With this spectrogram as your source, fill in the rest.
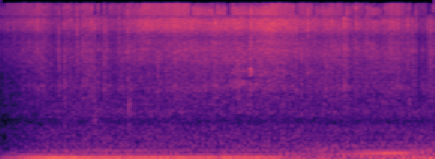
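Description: A car engine runs steadily on a cold, icy day while the vehicle drives off around the block, giving a loud, continuous low rumble with no voices.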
